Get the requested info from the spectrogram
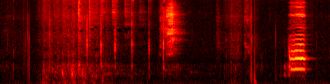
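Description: A macaw gives one loud, harsh, brassy squawk near the end, after a short raspy screech and rustling, flapping sounds indoors.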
